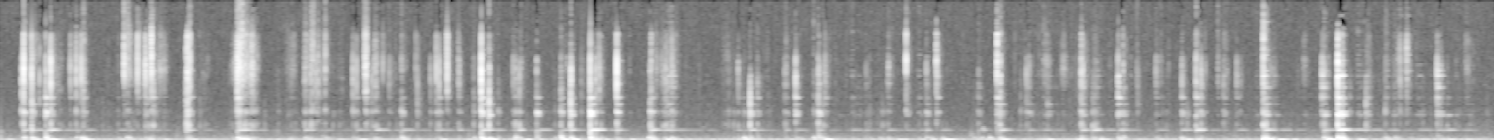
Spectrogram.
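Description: Long acrylic nails tap and scratch a tall, hollow, upright ceramic vase with a glazed top and an unglazed sandy lower band. The result is a steady run of quick, bright clicks and dry scratching that stop almost at once, over a low, constant hum and a faint steady tone.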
